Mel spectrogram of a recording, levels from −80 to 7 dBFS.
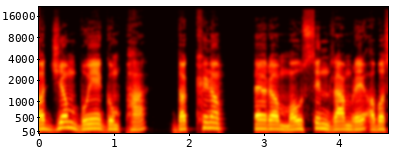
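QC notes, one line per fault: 2.39–2.89 s, long network dropout: speech smears into a fading buzz, then 0.36 s of silence, and resumes with about 0.48 s missing, likely from lost packets.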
